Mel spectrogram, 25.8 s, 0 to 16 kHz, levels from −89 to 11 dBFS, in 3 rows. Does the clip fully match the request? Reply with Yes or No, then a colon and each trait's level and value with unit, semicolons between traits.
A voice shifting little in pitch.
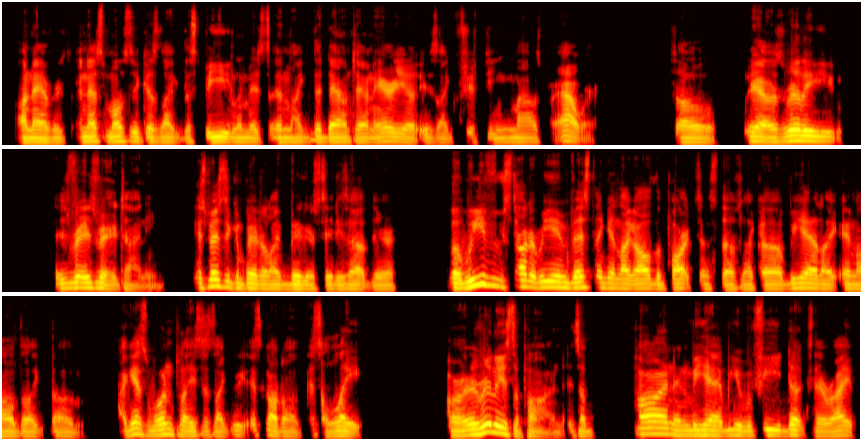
No: average, 3.2 semitones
